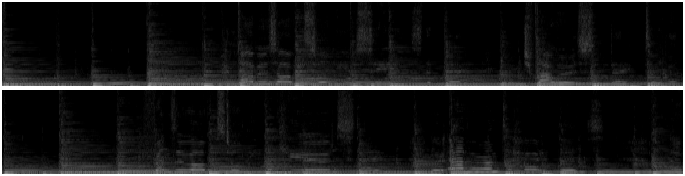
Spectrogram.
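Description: Strummed acoustic guitar with a solo voice singing over it. The chords run throughout and the singing comes in a few seconds in.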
